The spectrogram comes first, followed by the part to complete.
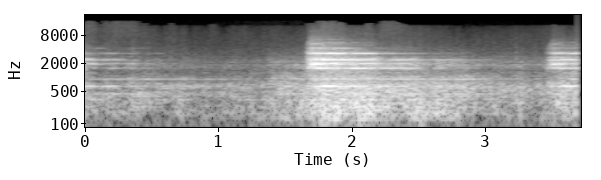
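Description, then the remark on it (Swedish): The bell of the old Östermalm church in Stockholm begins striking nine on an autumn evening at dusk, with slow, resonant strokes, two of them here, each ringing out and lingering as it fades. No voices, just the bell against a quiet background. “Skymningen hade redan sänkt sig över staden och den gamla Östermalmskyrkans klocka började just slå 9.”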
